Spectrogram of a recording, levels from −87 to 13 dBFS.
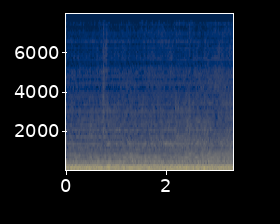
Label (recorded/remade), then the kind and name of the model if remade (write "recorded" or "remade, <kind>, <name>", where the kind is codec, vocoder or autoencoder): remade, vocoder, HiFi-GAN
